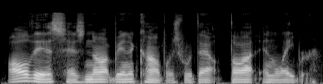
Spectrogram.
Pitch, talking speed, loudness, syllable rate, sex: 115 Hz, 185 wpm, -16 LUFS, 4.9 syllables/s, male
